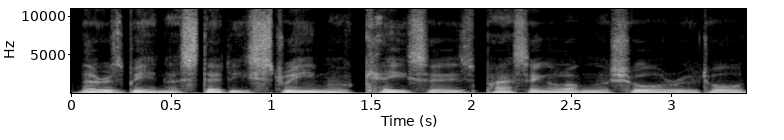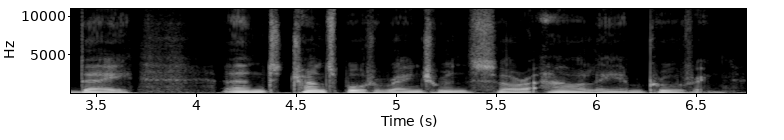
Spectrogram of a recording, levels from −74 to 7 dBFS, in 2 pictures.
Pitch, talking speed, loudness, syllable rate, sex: 115 Hz, 185 wpm, -16 LUFS, 5.8 syllables/s, male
